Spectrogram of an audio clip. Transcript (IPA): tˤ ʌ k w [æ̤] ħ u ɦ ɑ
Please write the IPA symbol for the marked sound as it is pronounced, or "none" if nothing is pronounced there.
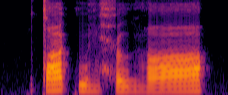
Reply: æ̤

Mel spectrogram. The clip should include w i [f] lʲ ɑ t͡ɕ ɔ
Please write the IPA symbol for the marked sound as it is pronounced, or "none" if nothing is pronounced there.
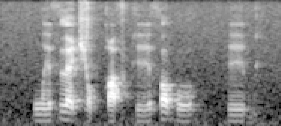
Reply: θ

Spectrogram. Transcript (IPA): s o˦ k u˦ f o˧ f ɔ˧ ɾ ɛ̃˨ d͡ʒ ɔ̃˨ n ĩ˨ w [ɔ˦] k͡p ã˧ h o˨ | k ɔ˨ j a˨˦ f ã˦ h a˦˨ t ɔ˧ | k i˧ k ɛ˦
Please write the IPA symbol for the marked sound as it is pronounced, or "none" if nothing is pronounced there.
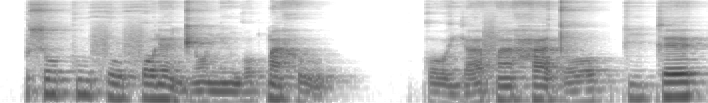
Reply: ɔ˨˦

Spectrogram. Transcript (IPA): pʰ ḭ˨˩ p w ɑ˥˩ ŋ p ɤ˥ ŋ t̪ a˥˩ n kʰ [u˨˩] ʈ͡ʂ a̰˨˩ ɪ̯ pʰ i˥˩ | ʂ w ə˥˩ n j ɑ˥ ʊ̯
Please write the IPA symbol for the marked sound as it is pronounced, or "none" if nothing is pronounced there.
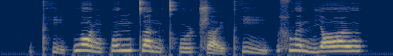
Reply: u˧˥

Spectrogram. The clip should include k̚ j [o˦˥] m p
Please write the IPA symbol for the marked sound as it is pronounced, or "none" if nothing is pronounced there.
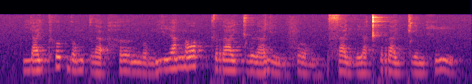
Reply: o˦˥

